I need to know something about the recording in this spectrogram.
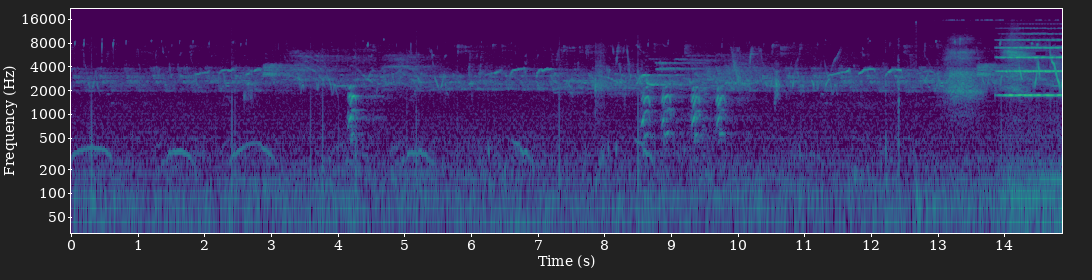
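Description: Faint birdsong: many small birds chirping and twittering together, with a few sharper calls about two-thirds of the way through.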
